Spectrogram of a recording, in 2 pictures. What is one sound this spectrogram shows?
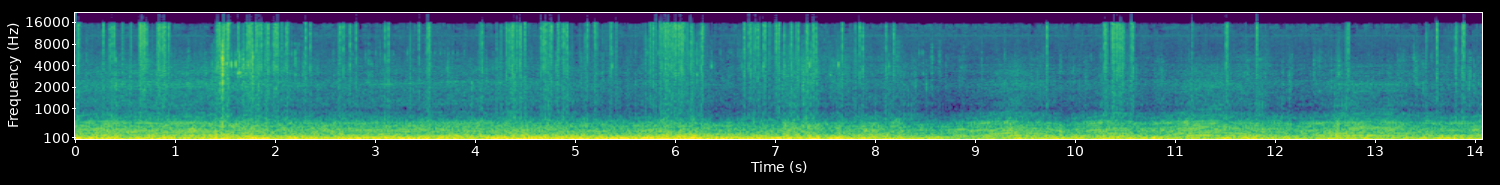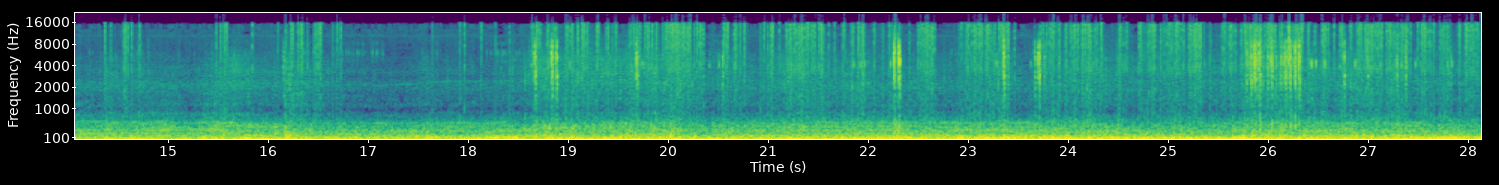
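A car engine hums steadily, heard from inside the cabin.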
